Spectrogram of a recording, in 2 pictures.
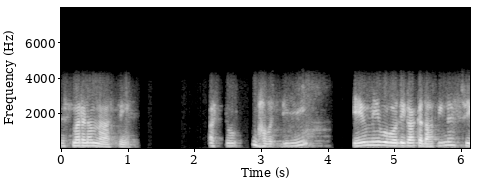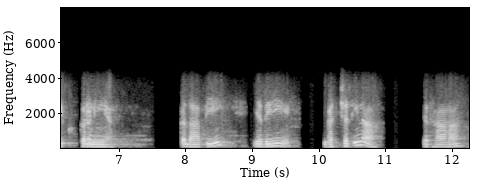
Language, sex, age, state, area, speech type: Sanskrit, male, 18-30, Haryana, rural, conversation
